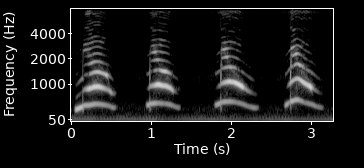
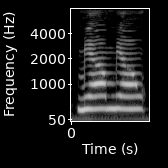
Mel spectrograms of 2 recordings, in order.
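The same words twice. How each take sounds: First: High, loud meow, meow, meow; big cat teaching kitten to say meow, high and loud. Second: Higher, louder mew; kitten meow. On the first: Shown as a demonstration. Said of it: "అనాలి అని నేర్పించింది". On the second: Acted. Kitten asking Sharada for milk, louder meow.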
